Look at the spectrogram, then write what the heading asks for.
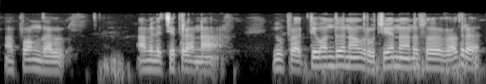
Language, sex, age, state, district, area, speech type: Kannada, male, 30-45, Karnataka, Koppal, rural, spontaneous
